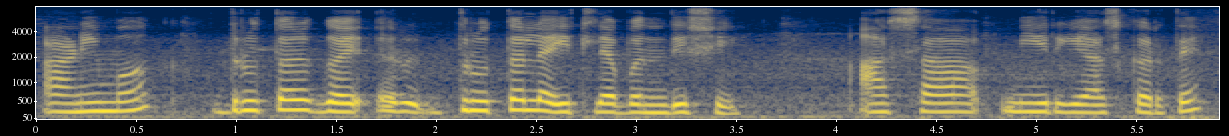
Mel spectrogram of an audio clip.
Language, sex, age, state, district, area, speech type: Marathi, female, 45-60, Maharashtra, Pune, urban, spontaneous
